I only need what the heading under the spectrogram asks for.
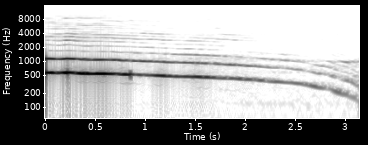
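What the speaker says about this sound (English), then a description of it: "listen to one more howl" A single long, sustained howl, starting strong and slowly gliding lower in pitch as it fades out.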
